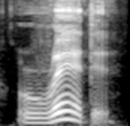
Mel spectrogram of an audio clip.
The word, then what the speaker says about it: read: 하지만 발음 은 다릅니다 . 기본형 은 "read" 이지만 , 과거 분사는 "red" 라고 발음 합니다 .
